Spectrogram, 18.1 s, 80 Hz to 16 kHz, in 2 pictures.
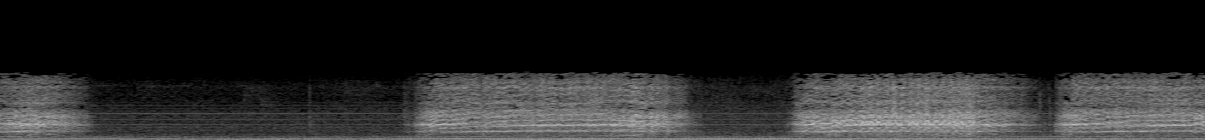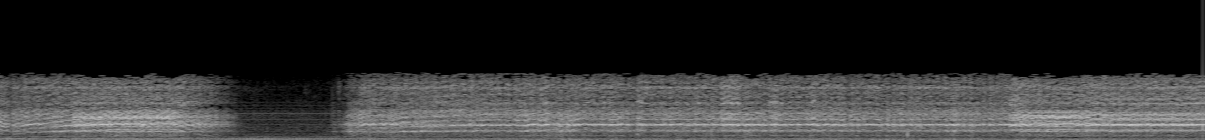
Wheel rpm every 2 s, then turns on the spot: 40, 30, 110, 100, 130, 50, 150, 160, 160.
10-12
